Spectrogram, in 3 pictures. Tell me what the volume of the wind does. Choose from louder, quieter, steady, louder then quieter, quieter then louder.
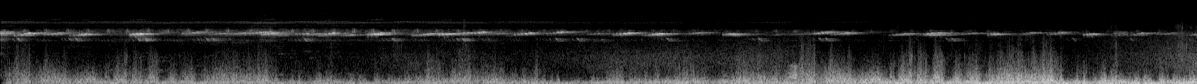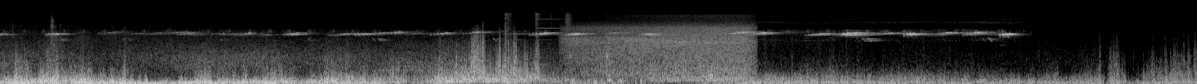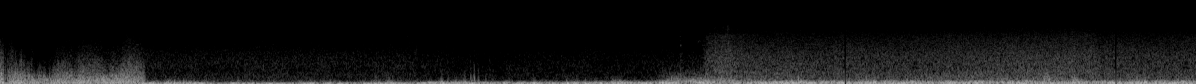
louder then quieter.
